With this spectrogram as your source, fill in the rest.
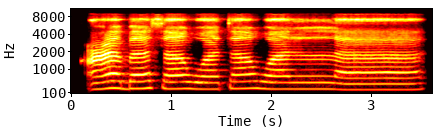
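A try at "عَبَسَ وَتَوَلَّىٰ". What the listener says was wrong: Tapi lah yang ujung, coba jangan lemah, jangan lemah. Abasa wa tawalla. Jadi ketika dua harokat tahan dua harokatnya.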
